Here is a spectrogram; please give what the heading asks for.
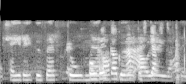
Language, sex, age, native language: Icelandic, male, 11, Vietnamese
